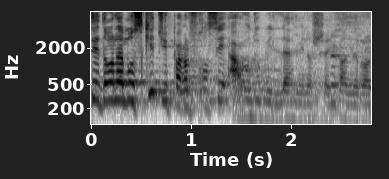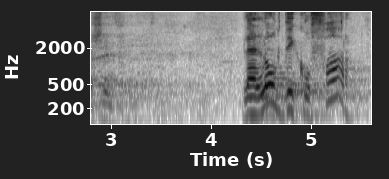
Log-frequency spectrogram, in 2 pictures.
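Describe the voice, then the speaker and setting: Amid noticeable background noise and audible room echo, a man speaks in an animated tone at a moderate pace. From France. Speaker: preacher. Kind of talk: lecture.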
